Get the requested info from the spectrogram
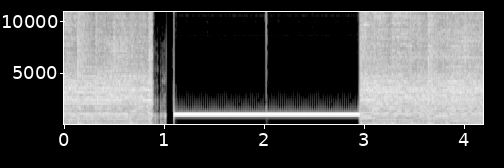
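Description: Rock background music with guitar. About a second in, the music cuts out and a loud, steady single-pitch beep tone holds for about two seconds; then the music starts again abruptly.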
